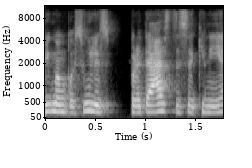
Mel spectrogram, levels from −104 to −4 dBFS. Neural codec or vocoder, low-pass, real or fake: vocoder, 22.05 kHz, 80 mel bands, WaveNeXt; 9.9 kHz; fake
